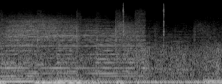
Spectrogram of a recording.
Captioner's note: engine roaring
